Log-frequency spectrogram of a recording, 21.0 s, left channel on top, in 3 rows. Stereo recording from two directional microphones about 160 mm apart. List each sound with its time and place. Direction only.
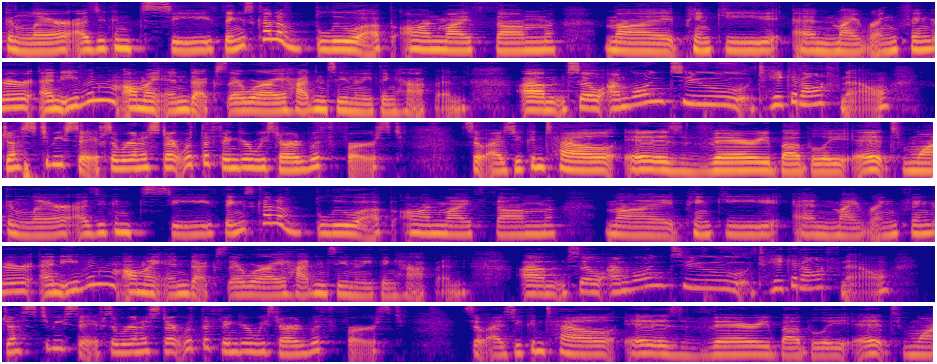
0.0 s speech: 20° left (ahead or behind)
11.1 s a woman's voice: 55° left (ahead or behind); by 20.9 s 35° left (ahead or behind)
